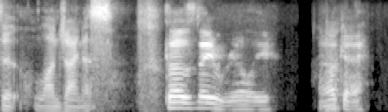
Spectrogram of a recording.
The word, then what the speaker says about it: Longinus: For what it's worth, just went back to the episode, and Fuyutsuki does pronounce it Longinus.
